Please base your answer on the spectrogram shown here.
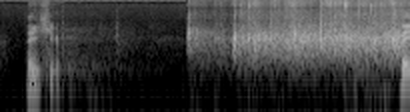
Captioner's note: applause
